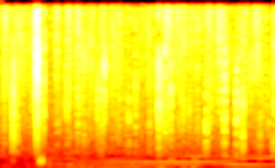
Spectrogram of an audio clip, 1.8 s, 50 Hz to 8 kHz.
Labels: {"label": "biophony", "recorder": "SoundTrap 300"}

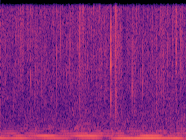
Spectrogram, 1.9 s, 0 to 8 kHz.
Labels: {"label": "biophony, midshipman", "recorder": "SoundTrap 500"}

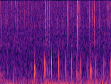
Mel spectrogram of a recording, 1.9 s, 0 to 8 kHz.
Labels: {"label": "biophony, knock croak", "recorder": "SoundTrap 300"}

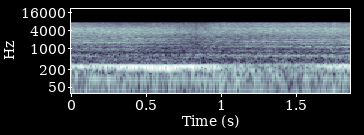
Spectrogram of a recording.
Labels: {"label": "anthrophony, boat engine", "recorder": "SoundTrap 500"}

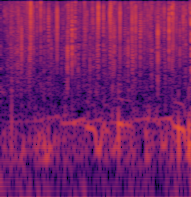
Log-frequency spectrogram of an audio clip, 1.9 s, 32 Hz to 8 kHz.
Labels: {"label": "biophony, cascading saw", "recorder": "SoundTrap 600 or HydroMoth"}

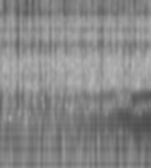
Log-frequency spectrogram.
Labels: {"label": "biophony, cascading saw", "recorder": "HydroMoth"}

